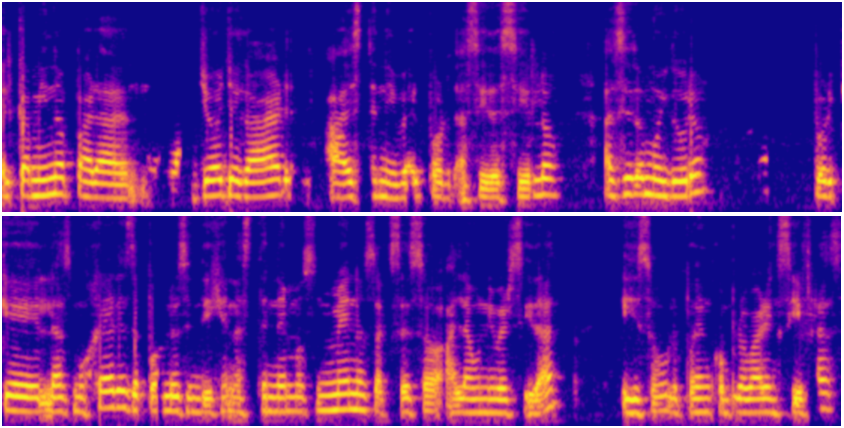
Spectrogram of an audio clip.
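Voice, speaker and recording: A woman with a normal speaking voice talks at a fairly slow pace and medium pitch. Her loudness stays very even, and her intonation is fairly even. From Ecuadorian Amazon, Kichwa community. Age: 20s. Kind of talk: panel discussion interview.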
